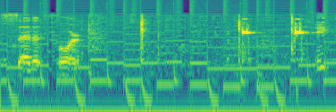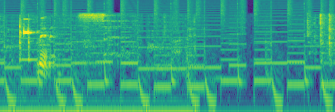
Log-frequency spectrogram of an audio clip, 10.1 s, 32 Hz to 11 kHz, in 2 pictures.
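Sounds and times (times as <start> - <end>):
background music: 0.0 - 10.0
oven keypad beeps: 3.6 - 4.7, 5.3 - 5.6.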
